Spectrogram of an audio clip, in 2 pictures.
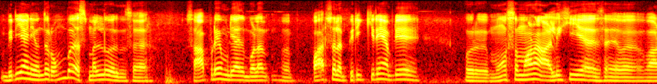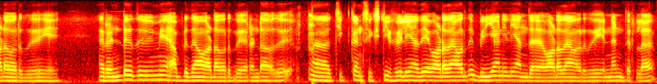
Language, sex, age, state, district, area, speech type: Tamil, male, 30-45, Tamil Nadu, Pudukkottai, rural, spontaneous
